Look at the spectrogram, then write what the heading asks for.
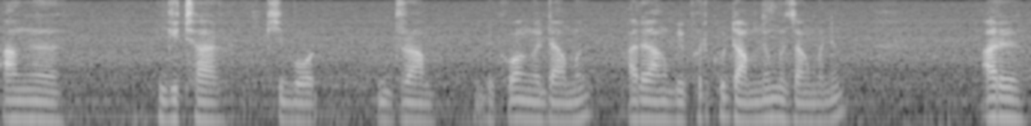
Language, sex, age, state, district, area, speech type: Bodo, male, 18-30, Assam, Chirang, urban, spontaneous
